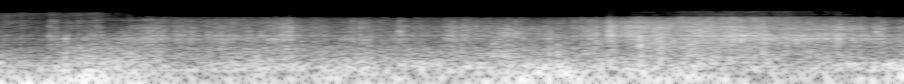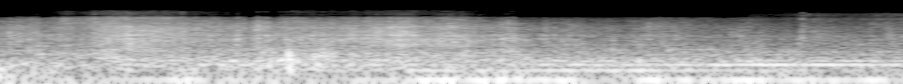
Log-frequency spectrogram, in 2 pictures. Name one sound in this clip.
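Skis hiss over packed snow.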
